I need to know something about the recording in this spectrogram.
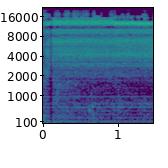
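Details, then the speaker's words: Honeywell HE-series whole-home humidifier after replacing the solenoid valve for a no-water fault, on a furnace heat call: soft, steady high hiss of water flowing through the valve onto the water panel, which is normal. "Now we'll go ahead and trigger a heat call, and then whenever that does kick on the humidifier, you'll hear a hissing sound as this is letting water into that water panel inside of"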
